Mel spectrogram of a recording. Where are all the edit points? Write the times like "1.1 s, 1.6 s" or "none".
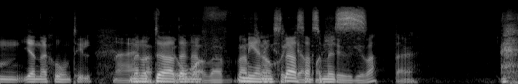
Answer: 3.1 s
